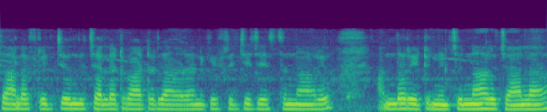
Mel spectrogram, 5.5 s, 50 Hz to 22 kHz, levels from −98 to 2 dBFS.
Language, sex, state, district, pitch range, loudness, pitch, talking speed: Telugu, female, Andhra Pradesh, Chittoor, 165-175 Hz, -16 LUFS, 170 Hz, 130 wpm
